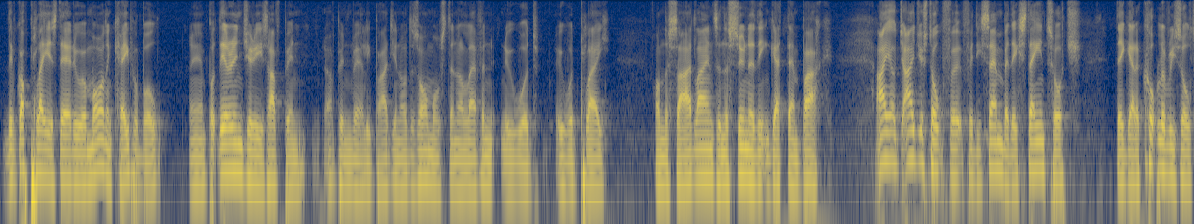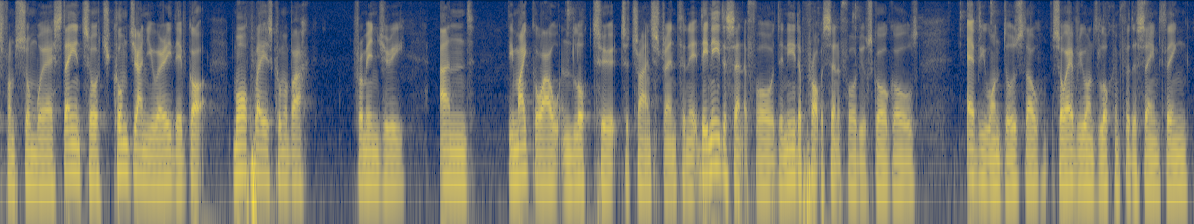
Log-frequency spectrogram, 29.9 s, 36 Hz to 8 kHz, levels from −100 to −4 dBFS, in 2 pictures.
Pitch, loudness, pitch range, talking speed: 95 Hz, -23 LUFS, 90-105 Hz, 220 wpm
